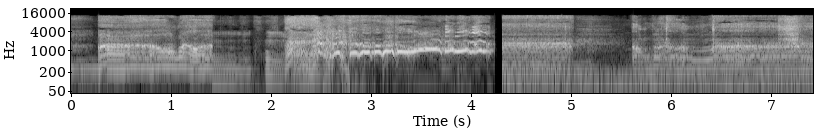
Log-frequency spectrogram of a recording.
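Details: Angry Chihuahua snarling in sustained, wavering harmonic growls that climb into shrill yaps, with a brief break midway before the grumbling resumes; some human voice in the background.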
